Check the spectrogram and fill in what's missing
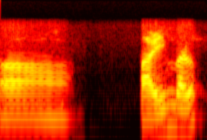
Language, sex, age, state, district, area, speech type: Assamese, male, 45-60, Assam, Charaideo, rural, conversation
